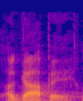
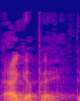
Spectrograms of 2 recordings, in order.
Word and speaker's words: agape: That's agape love or agape, depending again how you want to pronounce it, love.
